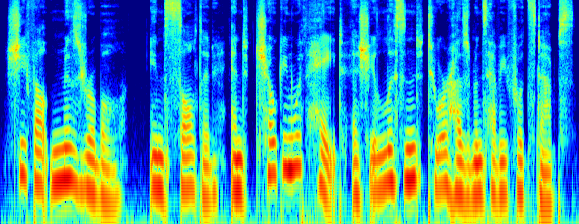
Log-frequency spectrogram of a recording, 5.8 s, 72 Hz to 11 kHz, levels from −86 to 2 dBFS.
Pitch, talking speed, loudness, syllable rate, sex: 160 Hz, 165 wpm, -17 LUFS, 5.1 syllables/s, female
